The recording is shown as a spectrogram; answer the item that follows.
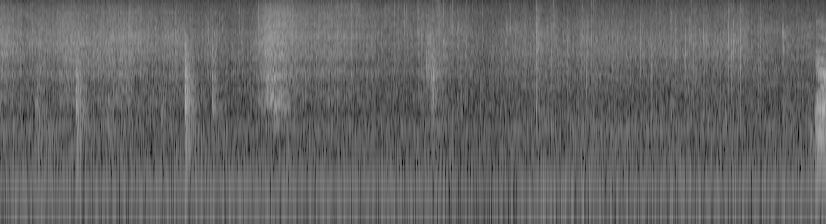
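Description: Keto egg foo young patties fry in a pan after being flipped, a constant soft sizzle with light crackles and occasional scraping or stirring clicks, close and fairly quiet, no talking.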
